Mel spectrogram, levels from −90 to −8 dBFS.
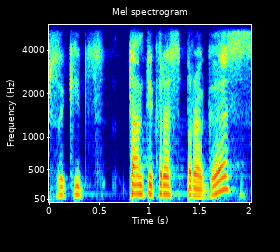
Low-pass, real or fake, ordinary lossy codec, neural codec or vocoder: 5.4 kHz; real; Opus, 32 kbps; none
